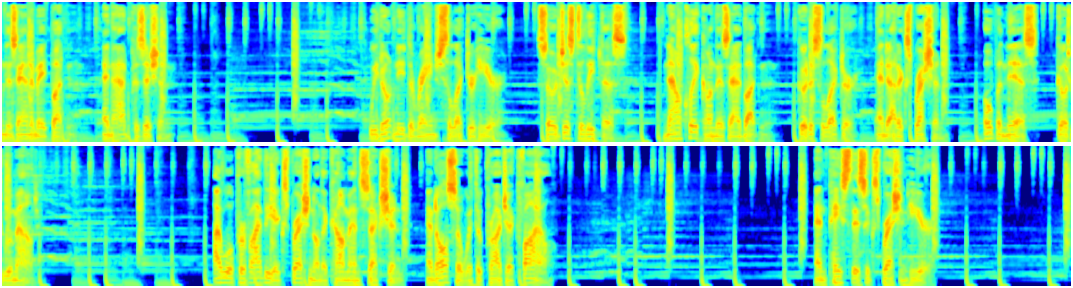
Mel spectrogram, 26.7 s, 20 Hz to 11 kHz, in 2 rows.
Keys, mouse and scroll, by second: 1.1 click, 3.4 click, 9.4 click, 13.4-21.9 drag, 21.9 ctrl+c, 22.7 click, 24.7 ctrl+v, 26.5-26.7 drag.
